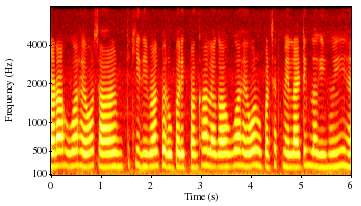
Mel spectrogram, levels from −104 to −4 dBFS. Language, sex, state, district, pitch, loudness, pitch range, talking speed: Hindi, female, Haryana, Rohtak, 235 Hz, -20 LUFS, 225-250 Hz, 220 wpm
